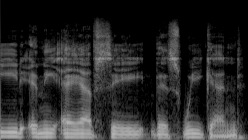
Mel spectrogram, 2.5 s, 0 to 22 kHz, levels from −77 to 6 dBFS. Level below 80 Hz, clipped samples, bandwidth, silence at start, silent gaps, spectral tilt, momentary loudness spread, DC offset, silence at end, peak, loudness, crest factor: -42 dBFS; under 0.1%; 12.5 kHz; 0 s; none; -5.5 dB/octave; 4 LU; under 0.1%; 0.05 s; -4 dBFS; -23 LUFS; 18 dB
